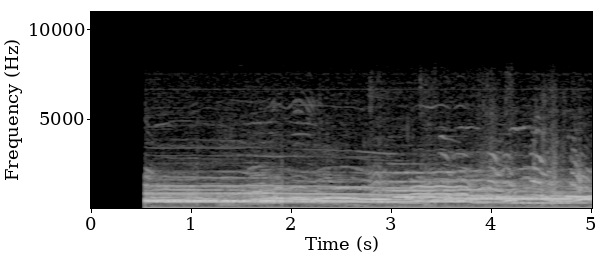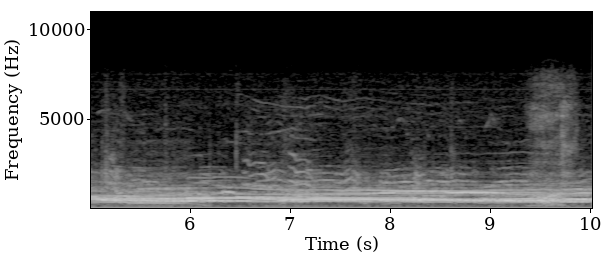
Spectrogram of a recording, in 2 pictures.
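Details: Several wolves at a wolf sanctuary howl together, long wavering tones overlapping and sliding up and down in a dense chorus.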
